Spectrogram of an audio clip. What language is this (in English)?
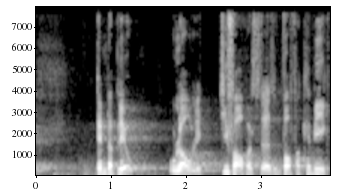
Danish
